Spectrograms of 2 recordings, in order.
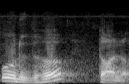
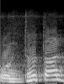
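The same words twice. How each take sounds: First: ঊর্ধ্বতন slowly with final "o"; correct pronunciation. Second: ঊর্ধ্বতন ending on bare n; wrong pronunciation. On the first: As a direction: say ঊর্ধ্বতন as "urdho... tawno". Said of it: "উচ্চারণটি হবে". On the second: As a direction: say ঊর্ধ্বতন as "urdho-tawn". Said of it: "ঊর্ধ্বতন হবে না". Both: Shown as a demonstration.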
